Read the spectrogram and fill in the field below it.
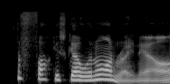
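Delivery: high mock outrage at himself; high-pitched mock exasperation; exasperated. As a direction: replay his own disbelief. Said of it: "I'm like".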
